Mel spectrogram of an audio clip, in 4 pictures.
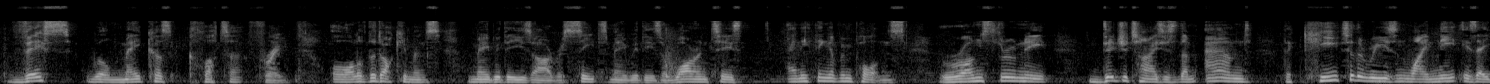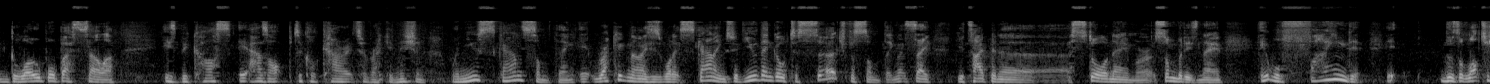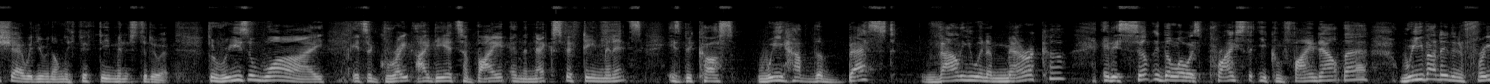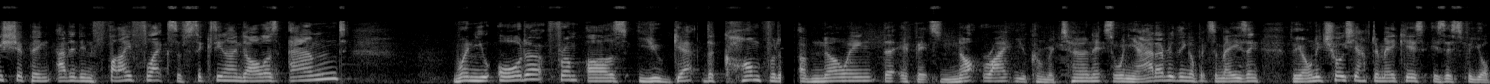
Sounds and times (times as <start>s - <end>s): Narration, monologue: 0.0s - 59.6s.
